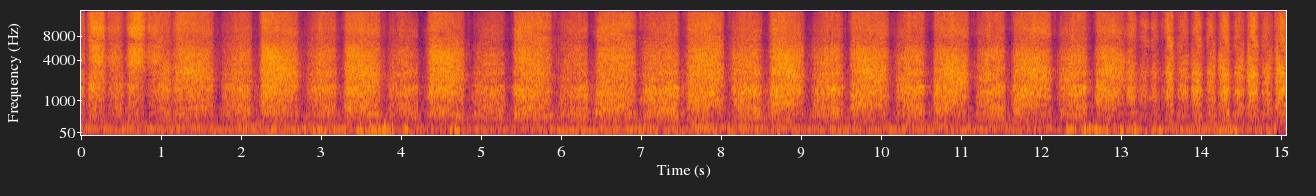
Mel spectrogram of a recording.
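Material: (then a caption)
Synthetic fibre. A wet blue synthetic pile mat is scrubbed with a pink stiff-bristle brush while fingertips hold it down. Steady, rapid back-and-forth strokes make a bright, hissy scratching that repeats in an even rhythm, each stroke separated by a brief dip.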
